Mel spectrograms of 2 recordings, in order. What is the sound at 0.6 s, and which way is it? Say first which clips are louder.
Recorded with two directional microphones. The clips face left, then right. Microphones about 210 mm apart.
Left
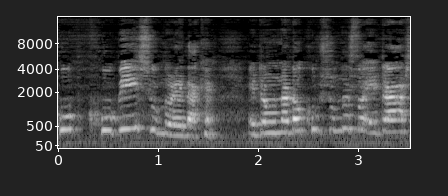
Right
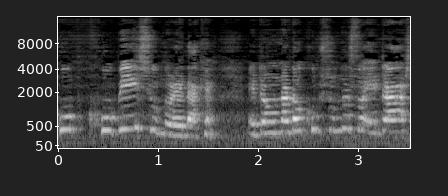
A woman's voice: left 2 dB; 15° right (ahead or behind).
